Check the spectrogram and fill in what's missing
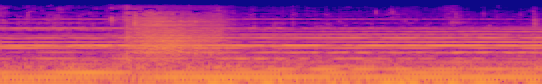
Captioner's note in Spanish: Suspiro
